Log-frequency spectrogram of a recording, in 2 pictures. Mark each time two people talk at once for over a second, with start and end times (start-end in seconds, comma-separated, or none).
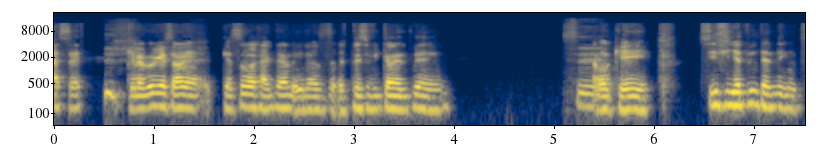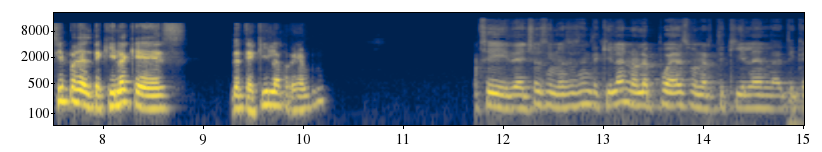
none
